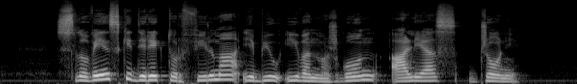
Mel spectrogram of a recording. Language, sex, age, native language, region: Slovenian, female, 30-49, Slovenian, Drava region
